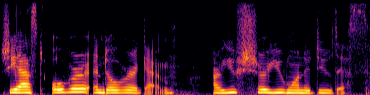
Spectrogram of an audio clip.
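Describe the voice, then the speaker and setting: A woman's normal speaking voice, fairly high in pitch, with a Canadian accent, fairly even intonation and a moderate pace, in a dry, close sound with no echo. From Sudbury, Ontario, Canada. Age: 20s. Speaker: social service worker. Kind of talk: personal digital story narration.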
